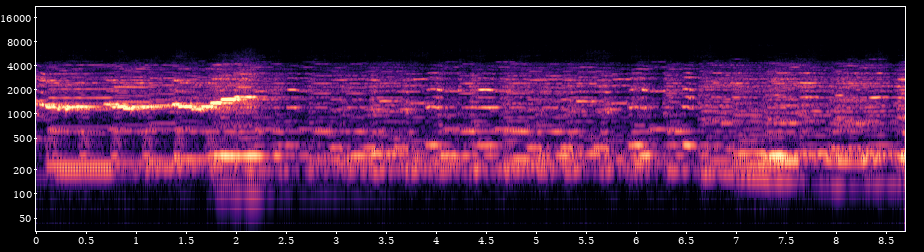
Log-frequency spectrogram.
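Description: Orchestral film score from a 16mm print's optical soundtrack, played through a Bell & Howell projector: a wavering high melody over sustained low notes for the first two seconds or so, then low held chords.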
